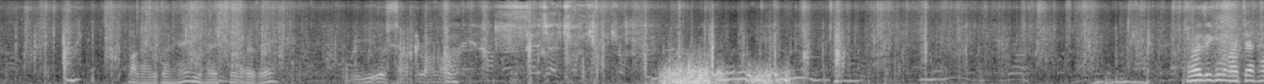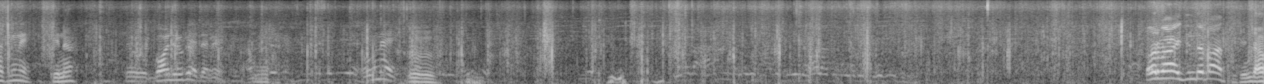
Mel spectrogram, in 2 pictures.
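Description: Young men talk casually nearby, outdoors.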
